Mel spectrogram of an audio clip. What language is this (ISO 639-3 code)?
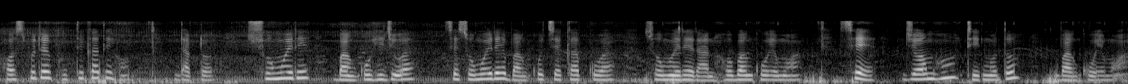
sat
